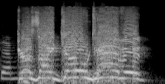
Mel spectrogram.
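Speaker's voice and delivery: mock screaming. Answering a question on why the fire item is skipped: mock screaming. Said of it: "why are you screaming at me".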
